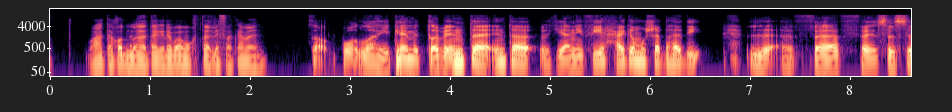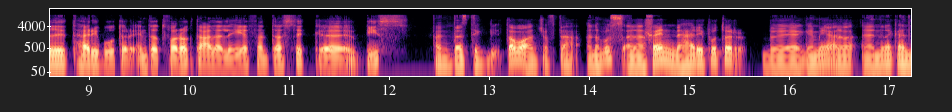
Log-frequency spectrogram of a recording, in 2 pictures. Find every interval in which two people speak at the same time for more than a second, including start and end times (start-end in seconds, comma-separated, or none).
none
